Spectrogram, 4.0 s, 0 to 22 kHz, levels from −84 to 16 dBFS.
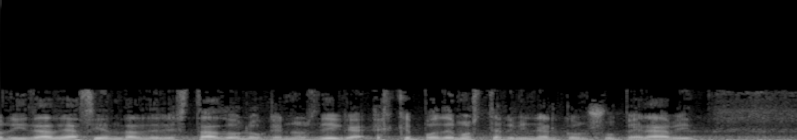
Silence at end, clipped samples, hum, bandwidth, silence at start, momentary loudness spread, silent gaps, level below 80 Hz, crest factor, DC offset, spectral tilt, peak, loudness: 0 s; under 0.1%; none; 8.4 kHz; 0 s; 6 LU; none; -38 dBFS; 16 dB; under 0.1%; -6.5 dB/octave; -6 dBFS; -22 LUFS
